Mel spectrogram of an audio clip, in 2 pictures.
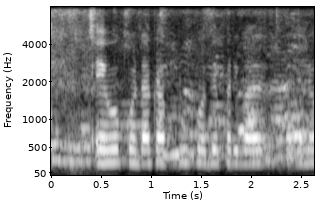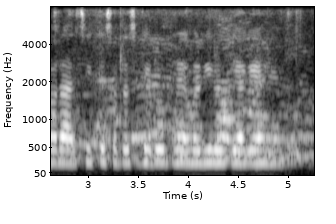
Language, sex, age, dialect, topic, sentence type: Hindi, female, 56-60, Awadhi Bundeli, agriculture, statement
